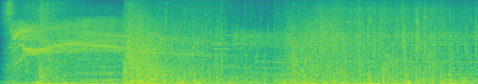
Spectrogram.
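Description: Film action-scene effects: a sudden loud onset into booming blasts and a deep rumble, under dramatic score, with a high wailing tone over the first two seconds.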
